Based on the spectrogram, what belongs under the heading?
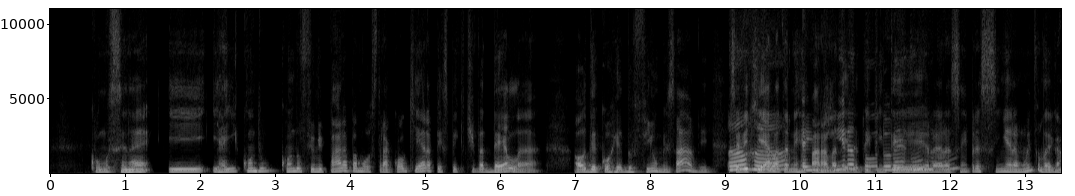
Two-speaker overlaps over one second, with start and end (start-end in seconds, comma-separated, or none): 9.0-12.1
